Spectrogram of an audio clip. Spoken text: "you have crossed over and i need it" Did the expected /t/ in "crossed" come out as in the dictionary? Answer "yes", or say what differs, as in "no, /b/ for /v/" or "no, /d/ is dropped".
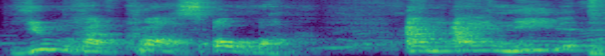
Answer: no, /t/ is dropped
